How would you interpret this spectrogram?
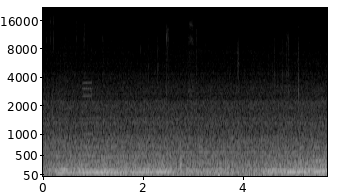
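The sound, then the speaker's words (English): Car horns blare in long, sustained honks over a steady rumble of road traffic at an intersection, where a truck in a left-hand turn lane is trying to get into a right-hand turn lane; one extended blast followed by a pause and then another drawn-out honk, fairly loud. “So I'm sure you heard some people decided that they wanted to honk their horns a little bit”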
